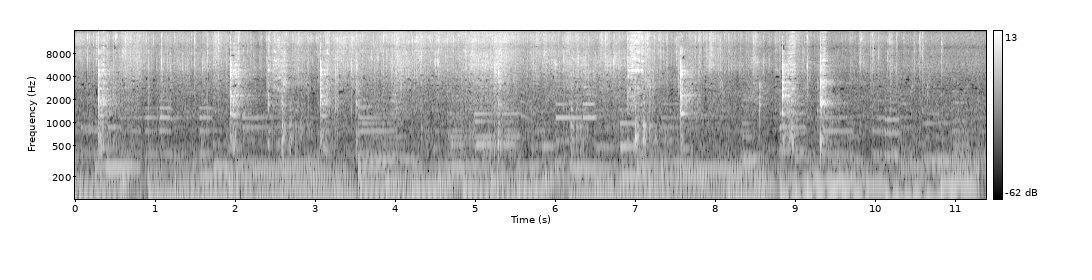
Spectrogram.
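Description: Tom yum aromatics (lemongrass, garlic, galangal and kaffir lime leaves) sizzling as they fry in a pot, stirred with a metal ladle. Sharp clinks and scrapes of the ladle against the pot come every second or two and stand out above the steady sizzle.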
